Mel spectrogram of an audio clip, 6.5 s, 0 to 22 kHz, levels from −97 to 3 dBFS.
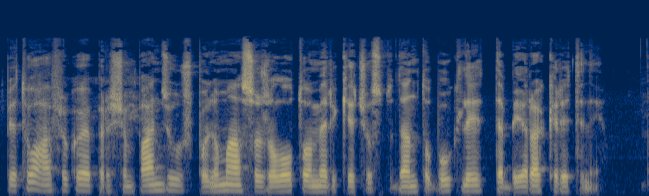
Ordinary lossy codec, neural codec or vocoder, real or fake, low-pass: MP3, 64 kbps; none; real; 9.9 kHz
